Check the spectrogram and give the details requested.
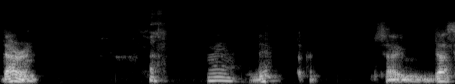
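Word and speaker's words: Darwen: Darwin is wrong. It's spelled D-A-R-W-N, but it's actually pronounced Darren.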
